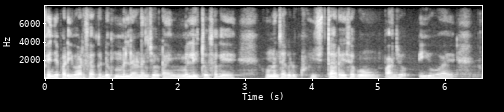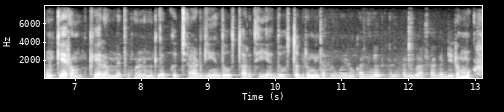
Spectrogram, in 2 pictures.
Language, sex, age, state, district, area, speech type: Sindhi, male, 18-30, Gujarat, Kutch, rural, spontaneous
